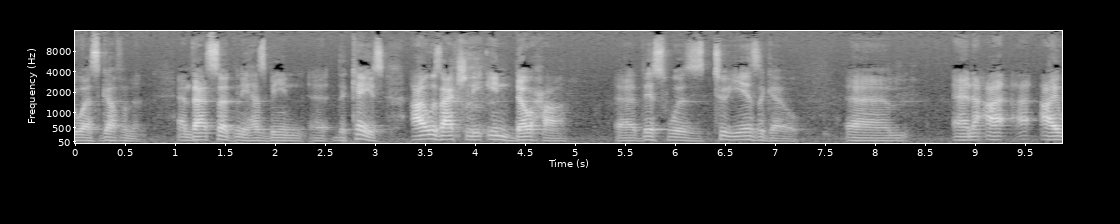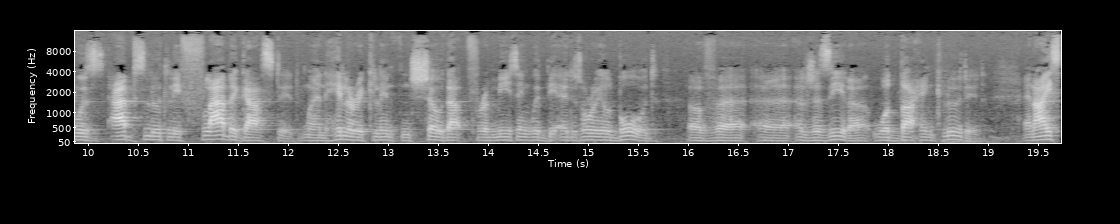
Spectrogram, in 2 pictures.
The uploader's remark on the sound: at the Shorenstein Center's 25th anniversary celebration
